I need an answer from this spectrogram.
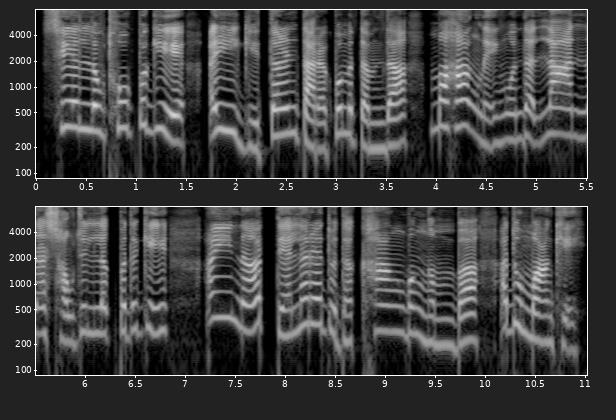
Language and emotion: Manipuri, angry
